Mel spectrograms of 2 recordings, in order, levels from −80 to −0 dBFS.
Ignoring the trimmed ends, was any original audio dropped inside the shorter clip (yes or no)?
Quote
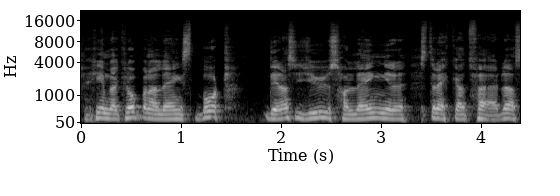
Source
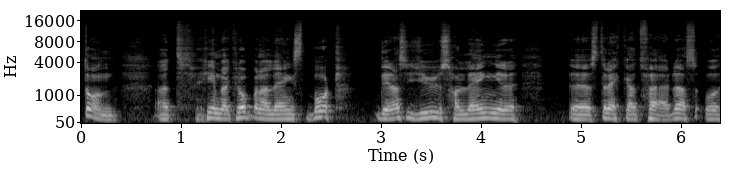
yes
